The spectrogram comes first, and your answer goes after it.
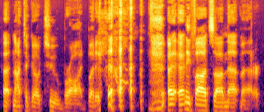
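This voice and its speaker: Slow, low-voiced male moderator. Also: darkish tone. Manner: halting, academic wording. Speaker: panel moderator. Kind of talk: thoughtful moderated discussion.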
